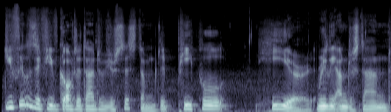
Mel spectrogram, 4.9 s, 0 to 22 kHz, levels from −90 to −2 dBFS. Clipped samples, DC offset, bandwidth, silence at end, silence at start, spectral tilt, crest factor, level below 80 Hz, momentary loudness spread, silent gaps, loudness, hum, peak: under 0.1%; under 0.1%; 15.5 kHz; 0 s; 0.05 s; -6.5 dB/octave; 18 dB; -46 dBFS; 9 LU; none; -26 LUFS; none; -8 dBFS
